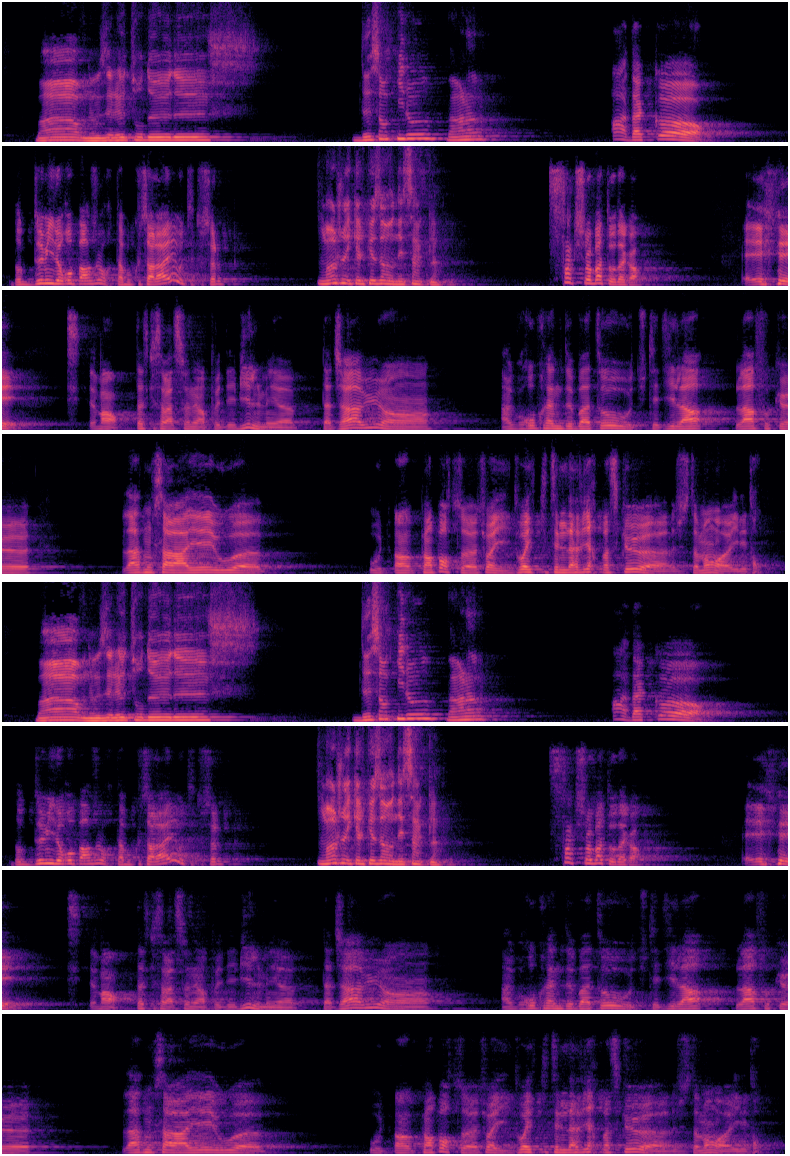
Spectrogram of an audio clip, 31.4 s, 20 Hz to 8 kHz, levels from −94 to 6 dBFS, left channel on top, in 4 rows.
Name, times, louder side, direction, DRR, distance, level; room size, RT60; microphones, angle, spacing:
voice 1, 0.3-2.5 3.5-4.9 11.0-12.3, right 1 dB, 15° right, 1.4 m, -30 dB
voice 2, 6.1-7.0 8.0-10.1 13.3-14.3 15.3-15.9 16.4-18.7 18.9-20.0 20.7-22.7 23.1-23.9 24.8-26.2 27.3-31.2, left 4 dB, 85° left, 1.3 m, -33 dB
29.5 x 21.5 x 7.5 m
head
